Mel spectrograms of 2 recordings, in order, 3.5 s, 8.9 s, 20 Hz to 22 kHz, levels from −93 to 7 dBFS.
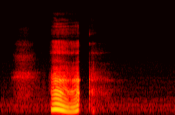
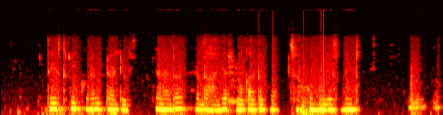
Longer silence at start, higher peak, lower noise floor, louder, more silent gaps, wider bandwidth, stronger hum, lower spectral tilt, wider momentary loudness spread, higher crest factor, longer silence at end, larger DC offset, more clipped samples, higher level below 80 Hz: first, 1 s vs 0.35 s; second, -10 dBFS vs -2 dBFS; about the same, -68 dBFS vs -65 dBFS; second, -29 LUFS vs -18 LUFS; neither; first, 11 kHz vs 6.6 kHz; neither; about the same, -7.5 dB/octave vs -8.5 dB/octave; first, 27 LU vs 11 LU; first, 24 dB vs 16 dB; first, 1.6 s vs 0.05 s; neither; neither; second, -82 dBFS vs -36 dBFS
